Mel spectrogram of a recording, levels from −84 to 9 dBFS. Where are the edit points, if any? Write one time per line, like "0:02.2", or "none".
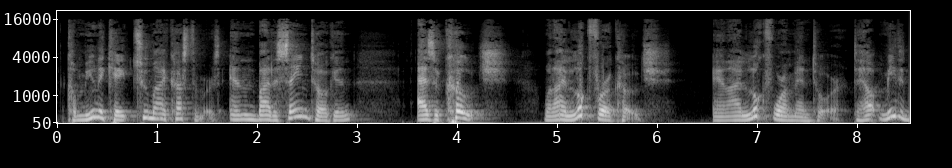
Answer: none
